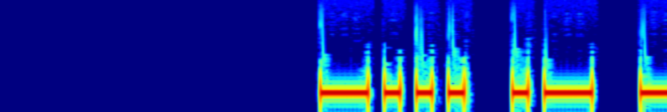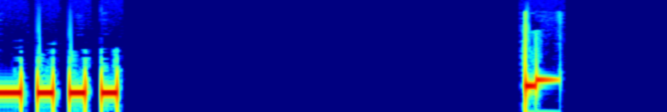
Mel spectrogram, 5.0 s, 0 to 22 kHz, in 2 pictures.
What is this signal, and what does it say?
Morse code, heard as a keyed tone, about 20 wpm, 700 Hz. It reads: BAB
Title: All Cut Numbers - 3-Digit 20wpm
